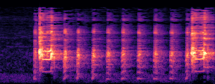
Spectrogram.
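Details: Red junglefowl hen after egg-laying: a long harsh squawk, then a steady train of about nine clucks a quarter second apart, closing with another drawn-out squawk.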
